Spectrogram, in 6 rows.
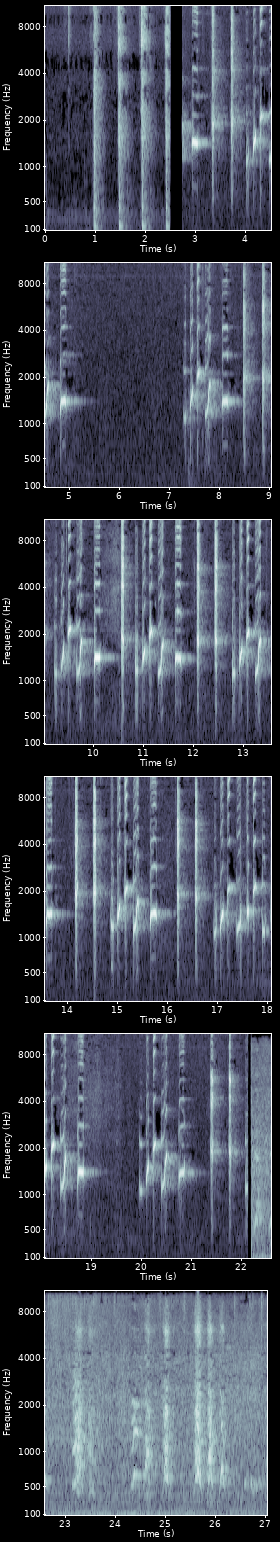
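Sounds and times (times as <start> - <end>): bird whistling: 2.8 - 5.4, 7.3 - 19.2, 20.0 - 22.2.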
